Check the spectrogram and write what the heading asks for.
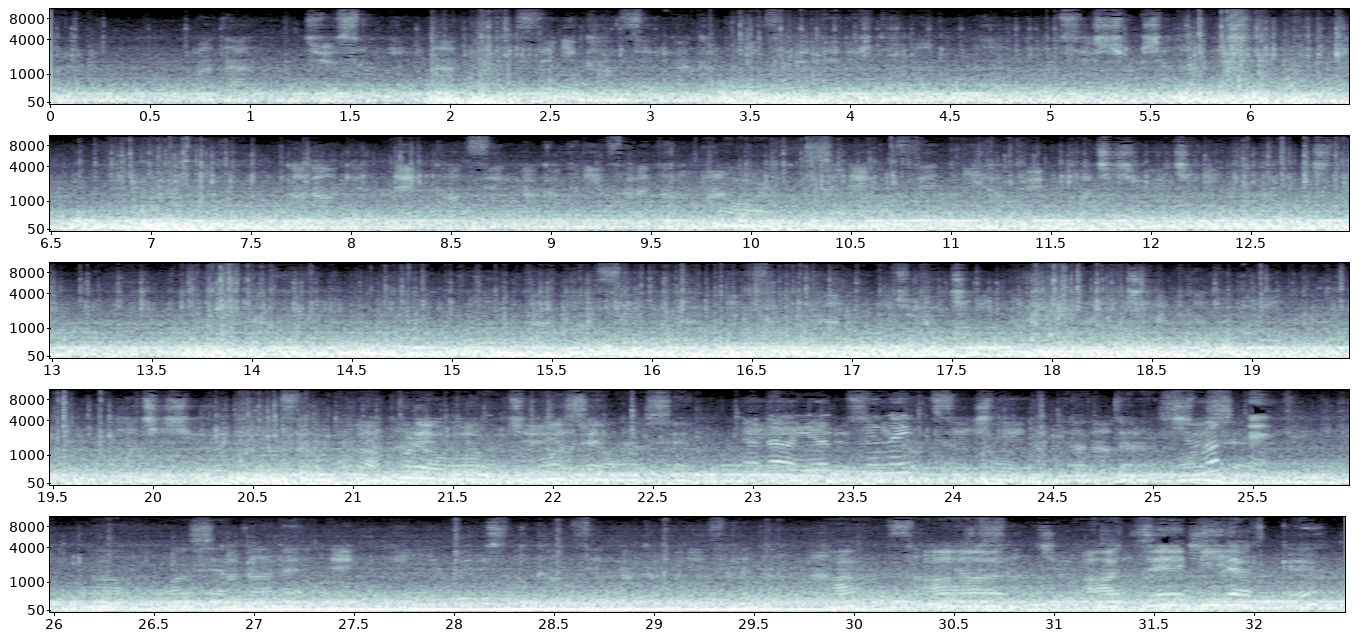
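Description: Steady road and engine noise inside a moving car's cabin: a low rumble with a constant hum, and a deeper rumble that swells for a few seconds near the end.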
